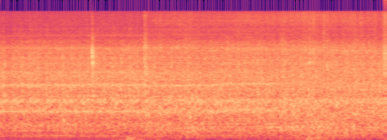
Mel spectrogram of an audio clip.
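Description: A bin clunks against the truck's hopper.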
